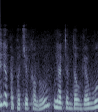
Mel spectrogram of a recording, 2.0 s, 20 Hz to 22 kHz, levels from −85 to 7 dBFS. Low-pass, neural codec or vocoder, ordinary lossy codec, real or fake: 10.8 kHz; codec, 24 kHz, 0.9 kbps, WavTokenizer, medium speech release version 1; AAC, 32 kbps; fake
